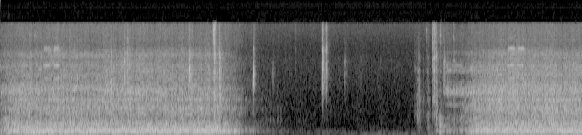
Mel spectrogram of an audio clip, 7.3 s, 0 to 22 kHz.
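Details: 1993 Ford Taurus SHO, manual, with its fuel pump, filter, sensors, plugs, injectors, ignition module, coil pack and CCRM replaced. Steady cranking at about three turns a second, a pause, then more cranking with no catch. Spark is present, fuel is unconfirmed, and the fuel pressure regulator was reverted to the original.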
